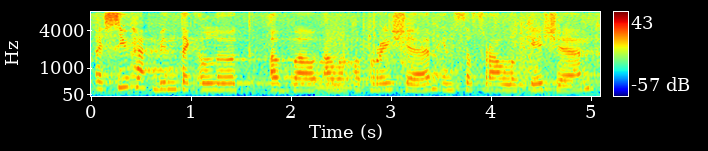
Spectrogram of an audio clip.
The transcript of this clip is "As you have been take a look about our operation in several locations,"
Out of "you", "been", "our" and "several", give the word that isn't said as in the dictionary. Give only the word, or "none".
several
